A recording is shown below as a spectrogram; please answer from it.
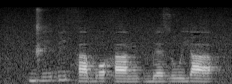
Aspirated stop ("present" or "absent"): absent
